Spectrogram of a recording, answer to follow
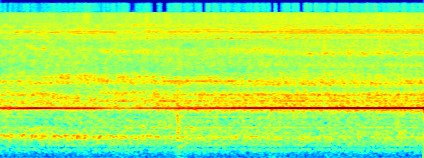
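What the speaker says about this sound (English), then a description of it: "then we need to turn on the heat gun and turn it to the powder because we want it to get warmer" A heat gun blows hot air over shrink plastic, a constant loud whirring hiss with a faint high whine held throughout.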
